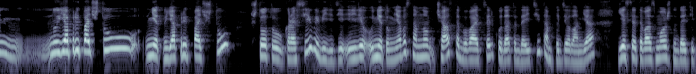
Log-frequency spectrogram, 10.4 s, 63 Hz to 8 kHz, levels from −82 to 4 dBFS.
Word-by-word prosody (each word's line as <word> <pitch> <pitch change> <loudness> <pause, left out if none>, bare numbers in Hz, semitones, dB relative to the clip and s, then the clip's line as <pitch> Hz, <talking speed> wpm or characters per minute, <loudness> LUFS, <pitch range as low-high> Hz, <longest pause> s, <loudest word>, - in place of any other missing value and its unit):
ну 235 +1 -4
я 275 +1 +8
предпочту 310 +5 +3
Нет, 205 -1 +2
ну 175 - -4
я 195 +2 +5
предпочту 210 - 0 0.3
что-то 205 -3 0
у - - -7
красивое 170 - -1
видеть. 155 -4 -7
Или 175 +4 +1
нет, 190 -3 +1
у 160 - -1
меня 180 +5 -3
в - - -8
основном 205 -6 -3
часто 200 +3 -1
бывает 160 -1 +1
цель, 205 +5 -3
куда-то 160 -4 -3
дойти 150 - -6
там 170 - -6
по 150 - -8
делам. 145 -2 -5
Я, 170 +10 -1 0.3
если 190 +2 +2
это 175 -1 -2
возможно 170 0 -1
дойти 155 0 -3
190 Hz, 170 wpm, -23 LUFS, 165-235 Hz, 0.3 s, я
